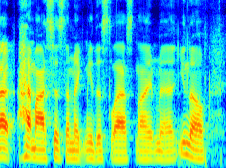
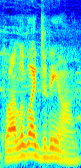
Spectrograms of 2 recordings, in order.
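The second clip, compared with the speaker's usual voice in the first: ordinary talk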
